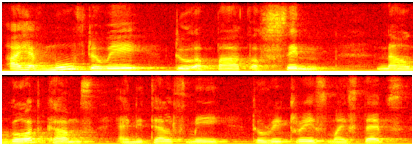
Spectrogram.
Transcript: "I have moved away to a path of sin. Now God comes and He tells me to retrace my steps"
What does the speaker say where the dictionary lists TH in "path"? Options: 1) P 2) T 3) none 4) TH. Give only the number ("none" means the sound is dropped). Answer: 2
